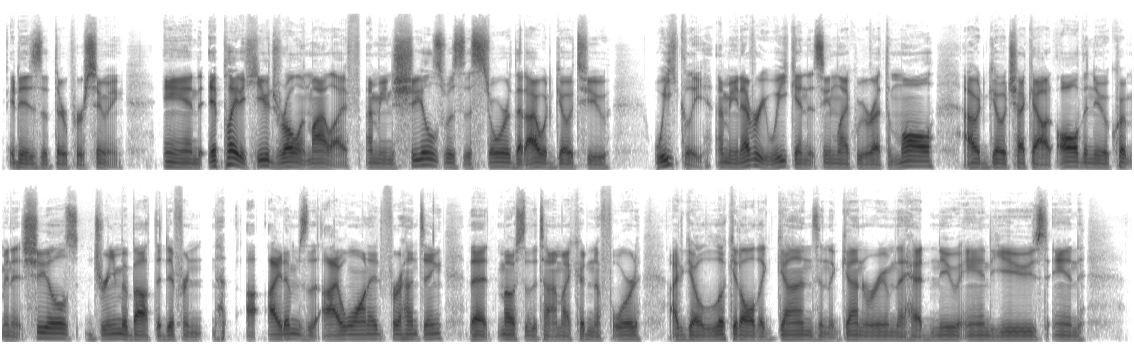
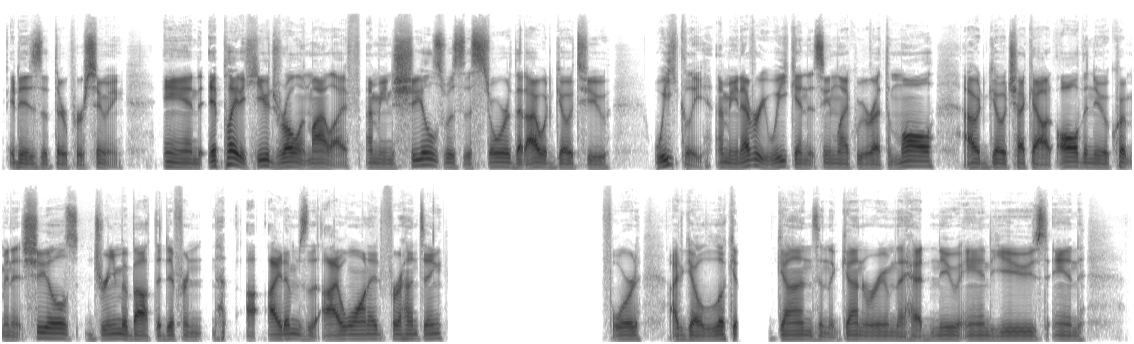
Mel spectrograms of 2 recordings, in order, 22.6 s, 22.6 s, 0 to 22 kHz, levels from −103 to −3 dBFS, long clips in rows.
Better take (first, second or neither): first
